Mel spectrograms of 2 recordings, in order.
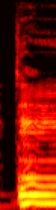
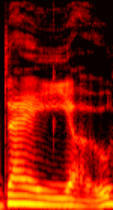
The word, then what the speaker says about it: Deo: And so here, bar 40, we sing Deo. Okay, so notice it's not Deo, there's no Y in the middle.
